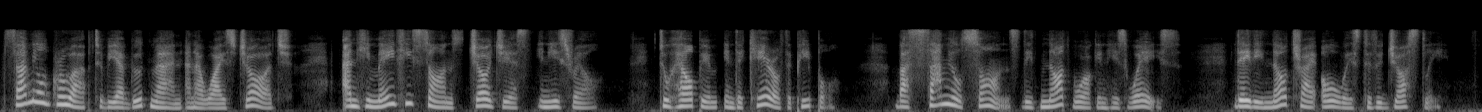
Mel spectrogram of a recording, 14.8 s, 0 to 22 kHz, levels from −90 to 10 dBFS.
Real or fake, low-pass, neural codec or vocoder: fake; 7.2 kHz; codec, 16 kHz in and 24 kHz out, 0.6 kbps, FocalCodec, streaming, 2048 codes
